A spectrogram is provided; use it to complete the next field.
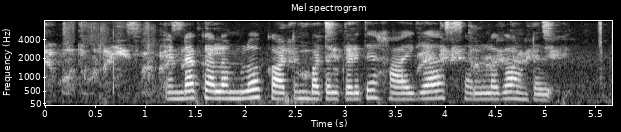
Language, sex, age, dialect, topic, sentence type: Telugu, female, 18-24, Utterandhra, agriculture, statement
